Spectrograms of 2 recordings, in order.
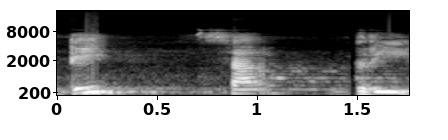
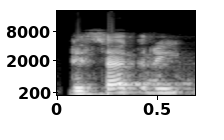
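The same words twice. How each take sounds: First: ډي سا ګري as three separate beats, a pause after each; syllable by syllable. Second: Said in the usual way. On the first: Shown as a demonstration. Teacher breaking a word down for learners, ډي سا ګري syllable by syllable. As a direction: slowly split it: ډي, pause, سا, pause, ګري. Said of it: "تھری سیلیبل شول". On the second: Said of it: "په دې کې تاسو ګورئ".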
